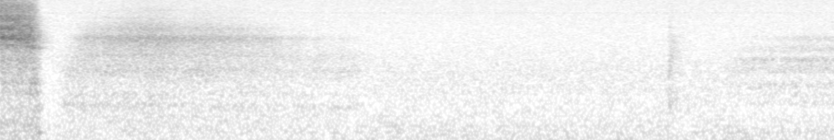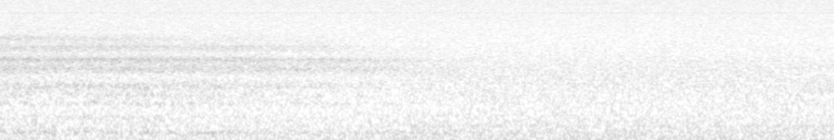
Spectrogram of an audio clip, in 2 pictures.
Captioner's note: breathing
